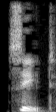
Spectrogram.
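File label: "seat", American English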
